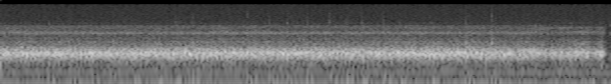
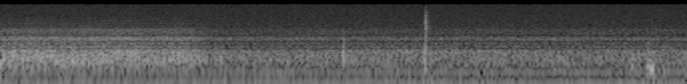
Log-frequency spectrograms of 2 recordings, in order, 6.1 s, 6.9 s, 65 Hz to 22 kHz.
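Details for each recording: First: Midland 4001 UK FM CB radio after three receiver capacitors were replaced and a 23-hour soak test on channel 19: steady, even receiver hiss for six seconds, then a clean cut-off; normal receive audio. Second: Midland 4001 CB27/81 UK FM CB radio: open squelch gives a quiet, thin, weedy hiss lacking body; three faulty receiver capacitors were found and replaced to cure it.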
